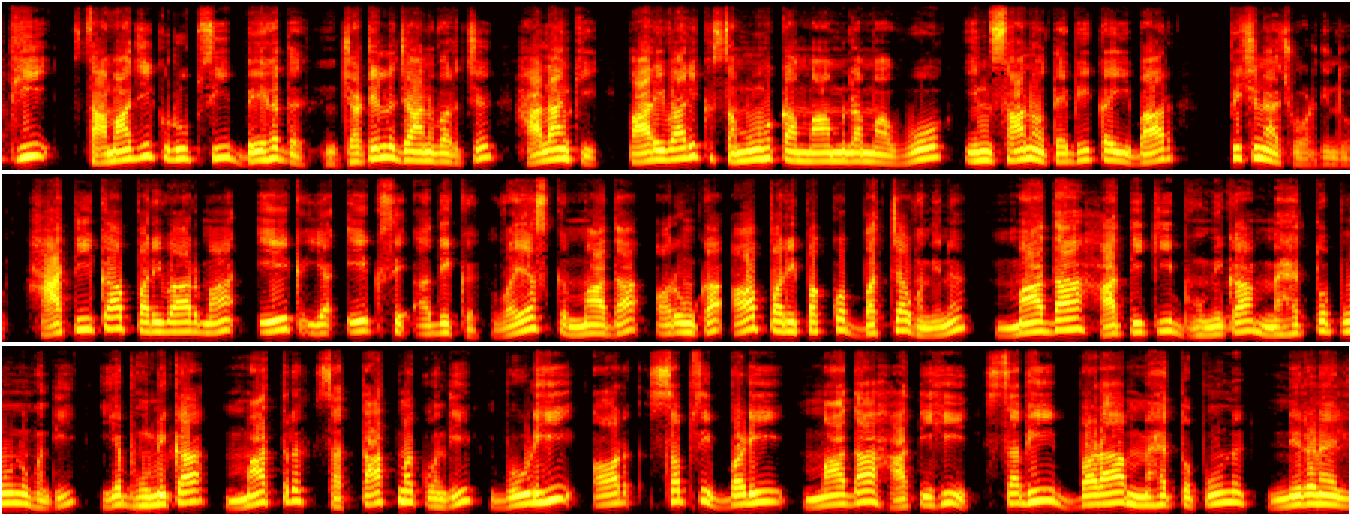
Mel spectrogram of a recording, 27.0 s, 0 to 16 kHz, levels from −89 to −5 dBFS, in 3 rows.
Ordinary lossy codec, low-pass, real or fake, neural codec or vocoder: none; 14.4 kHz; real; none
